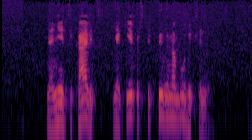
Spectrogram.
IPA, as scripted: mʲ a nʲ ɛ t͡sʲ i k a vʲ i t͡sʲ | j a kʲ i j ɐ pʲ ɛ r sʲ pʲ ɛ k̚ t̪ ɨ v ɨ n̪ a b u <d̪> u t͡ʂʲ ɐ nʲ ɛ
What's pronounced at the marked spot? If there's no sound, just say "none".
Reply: d̪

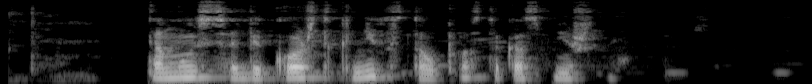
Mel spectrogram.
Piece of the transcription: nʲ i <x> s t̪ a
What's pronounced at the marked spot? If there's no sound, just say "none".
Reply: x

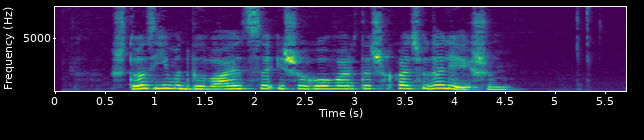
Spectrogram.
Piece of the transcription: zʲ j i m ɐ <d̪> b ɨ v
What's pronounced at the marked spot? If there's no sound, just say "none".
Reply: d̪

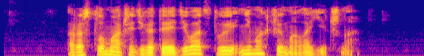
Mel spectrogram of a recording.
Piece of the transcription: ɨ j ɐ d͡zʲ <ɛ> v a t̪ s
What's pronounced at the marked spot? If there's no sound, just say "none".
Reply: i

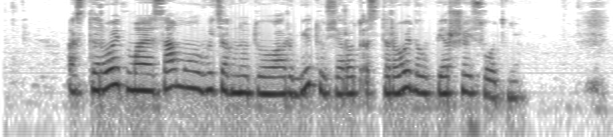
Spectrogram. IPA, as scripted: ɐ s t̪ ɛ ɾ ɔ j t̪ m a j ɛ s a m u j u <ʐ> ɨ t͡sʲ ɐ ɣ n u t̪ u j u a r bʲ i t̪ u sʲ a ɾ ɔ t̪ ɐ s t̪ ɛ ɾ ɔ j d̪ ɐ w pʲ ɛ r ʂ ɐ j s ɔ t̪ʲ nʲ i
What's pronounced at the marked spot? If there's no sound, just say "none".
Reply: v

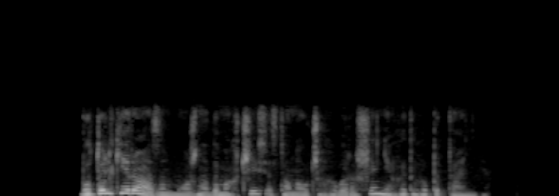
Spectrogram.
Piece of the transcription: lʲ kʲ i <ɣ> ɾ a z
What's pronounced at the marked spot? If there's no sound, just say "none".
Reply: none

